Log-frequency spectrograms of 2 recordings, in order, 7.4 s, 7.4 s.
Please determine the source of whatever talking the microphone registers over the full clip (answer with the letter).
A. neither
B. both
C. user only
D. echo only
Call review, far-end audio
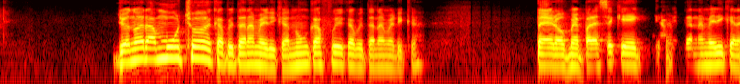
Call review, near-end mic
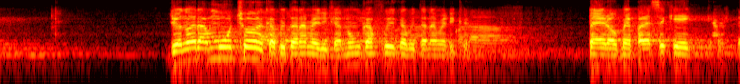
B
